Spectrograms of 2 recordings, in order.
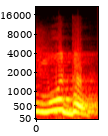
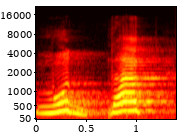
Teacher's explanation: یہاں قلقلہ بھی کرنا ہے کیونکہ دال کو ہم نے پہلے ساکن کیا ہے نا میم کے ساتھ ملاتے وقت، تو لہٰذا یہ حروف قلقلہ میں سے ہیں، اس لیے ہم اس کو ہلا کے پڑھیں گے دال کو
